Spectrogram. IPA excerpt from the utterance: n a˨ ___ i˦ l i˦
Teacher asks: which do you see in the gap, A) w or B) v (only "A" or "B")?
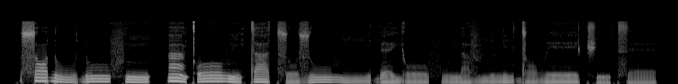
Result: B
